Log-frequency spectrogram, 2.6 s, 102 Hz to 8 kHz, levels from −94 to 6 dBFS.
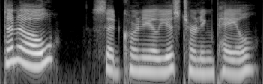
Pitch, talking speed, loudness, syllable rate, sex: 230 Hz, 115 wpm, -17 LUFS, 4.2 syllables/s, female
